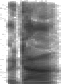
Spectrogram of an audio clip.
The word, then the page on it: wdañ: Apatani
